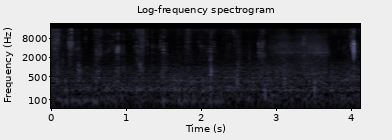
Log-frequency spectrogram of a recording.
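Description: Close-up chewing of a mouthful of raw lettuce leaf wrapped around cooked crab meat dipped in sauce, with many small wet crunches. A single sharp click near the end.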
